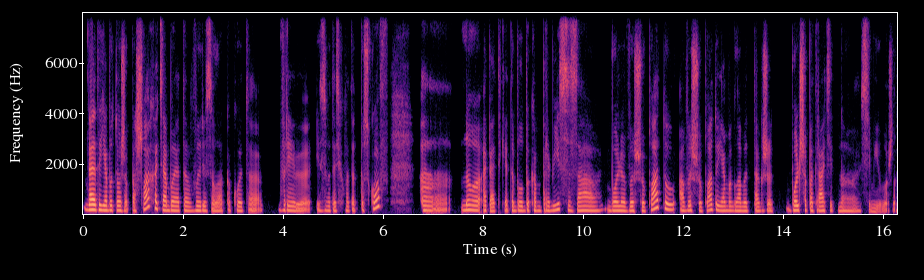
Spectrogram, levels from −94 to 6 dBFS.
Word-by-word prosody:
На 205 -3 +7
это 200 0 +5
я 185 -1 +5
бы 185 0 +1
тоже 180 -2 +1
пошла, 190 - +1
хотя 245 -9 +3
бы 180 0 +2
это 170 -1 0
вырезало 165 - 0
какое-то 165 -1 -3 0.4
время 175 - -1
из 165 +1 -4
вот 170 -1 -5
этих 160 - -4
вот 170 -1 -5
отпусков, 285 - -1 0.6
а, 180 +3 0 0.3
но 195 +1 +3
опять-таки 175 -4 -2
это 170 - -2
был 170 0 +1
бы 165 -1 -1
компромисс 170 +5 0
за 170 0 0
более 175 -4 +2
высшую 165 0 0
плату, 235 - +3
а - - 0
высшую 170 -2 -2
плату 195 +5 0
я 170 -1 +1
могла 170 -1 0
бы 165 -1 0
также 160 - -2 0.3
больше 185 -2 +2
потратить 165 0 -1
на 160 0 -3
семью, 130 - -6
можно - - -7
170 Hz, 145 wpm, -22 LUFS, 165-185 Hz, 0.6 s, На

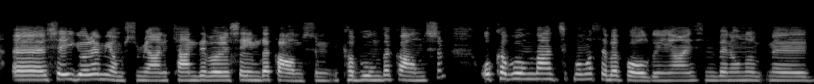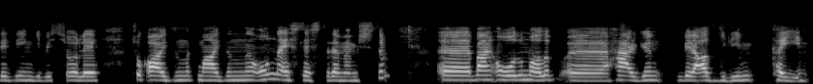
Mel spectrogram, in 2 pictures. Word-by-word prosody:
eee, 210 0 +7
şeyi 235 +1 +3
göremiyormuşum. 225 -5 +1
Yani 185 0 +1
kendi, 195 0 +2
böyle, 195 0 +3
şeyimde 200 0 +1
kalmışım, 180 -2 +1 0.2
kabuğumda 205 +1 -2
kalmışım. 200 - -1 0.3
O - - 0
kabuğumdan 255 -1 +2
çıkmama 240 +2 -6
sebep 215 -5 -2
oldun 180 -2 +2
yani. 180 +1 -3
Şimdi 190 -1 -13
ben 195 -1 -1
onu, 190 0 -7
eee, 185 -1 -3
dediğin 190 0 -8
gibi, 180 0 -11
şöyle 185 0 -1 0.3
çok 465 - -4
aydınlık 195 0 +2
maydınlığı 195 0 -1
onunla 220 +3 0
eşleştirememiştim. 185 - -3 0.5
Eee, 205 -1 +4
ben 220 0 +5
oğlumu 210 0 0
alıp, 210 +3 0
eee, 175 -1 +2
her 205 -1 +5
gün 200 +1 -5
biraz 185 -1 +3
gideyim, 185 +3 -7
kayayım. 165 -1 -1
195 Hz, 140 wpm, -23 LUFS, 185-210 Hz, 0.5 s, eee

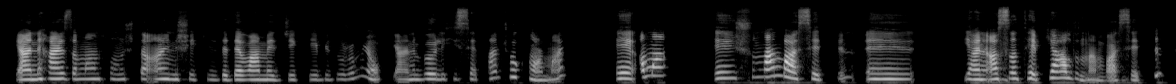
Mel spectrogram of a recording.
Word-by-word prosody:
Yani, 230 +2 +7
her 260 0 +7
zaman 250 0 -6
sonuçta 245 0 -9
aynı 245 -2 -1
şekilde 215 -1 -11
devam 215 0 +2
edecek 210 +1 -8
diye 220 -1 -13
bir 220 0 -19
durum 255 +9 -16
yok. - - -6
Yani, 225 0 -6
böyle 245 -1 -3
hissetmen 245 +4 -10
çok 335 -3 -7
normal, 210 - -5 0.5
eee, 270 -1 +3
ama, 400 +4 +2 0.5
eee, 290 +1 -2
şundan 350 +5 +3
bahsettin. 275 0 +2
Eee, 245 -1 -1 0.5
yani, 230 -2 +4
aslında 250 +2 +3
tepki 280 +3 +1
aldığından 260 -11 0
bahsettin 425 +4 -6
245 Hz, 145 wpm, -24 LUFS, 225-275 Hz, 0.5 s, Yani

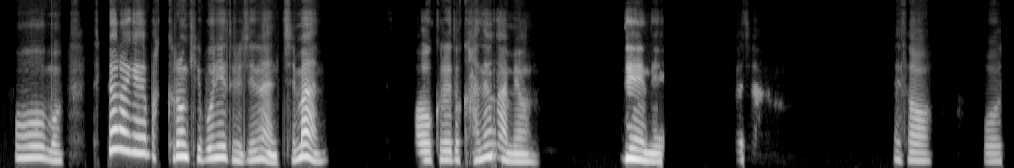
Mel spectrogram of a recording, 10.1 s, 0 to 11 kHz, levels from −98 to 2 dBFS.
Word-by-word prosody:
어 220 0 0
뭐 160 -4 -4 0.3
특별하게 365 -9 +2
막 225 -6 -10
그런 245 +2 +4
기분이 210 0 0
들지는 175 0 -4
않지만 170 - +1 0.9
어 170 0 0
그래도 175 0 -3
가능하면 170 - -2 0.9
네네 195 -5 +7 0.9
맞아요. 445 -1 -21 1.1
그래서 165 -2 -6 0.5
뭐 150 0 -10
185 Hz, 205 characters per minute, -18 LUFS, 165-225 Hz, 1.1 s, 네네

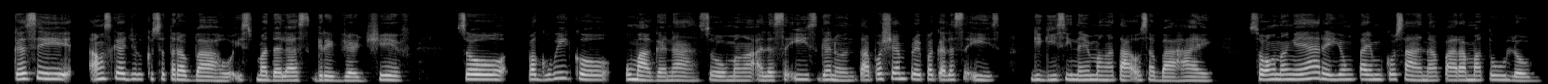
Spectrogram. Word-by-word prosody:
Kasi 255 -1 +4 0.2
ang 255 - +3
schedule 255 -3 +1
ko 255 - -12
sa 240 -1 -2
trabaho 190 -6 +1
is 205 - -6
madalas 190 -2 +1
graveyard 185 -3 -1
shift. 195 0 -1 0.4
So, 230 -2 +5 0.3
pag-uwi 235 +6 0
ko, 215 -3 +1
umaga 200 -5 +3
na. 185 -1 -4
So, 190 +1 -3
mga 185 0 -3
6:00 190 +4 -2
gano'n. 200 -5 -2
Tapos, 245 +4 0
siyempre 260 -3 +1
'pag 230 -1 -1
6:00 210 -2 -4 0.3
gigising 215 +1 -1
na 210 - +1
yung 215 - +1
mga 205 0 -2 0.2
tao - - -1
sa 205 - -1
bahay. 180 -1 -2 0.3
So, 230 - +1
ang 235 - +2
nangyayari, 235 +1 +2
yung 230 0 0
time 230 -1 +1
ko 235 - -2
sana 195 -4 -1
para 200 0 +1
matulog 200 -4 -1
210 Hz, 150 wpm, -22 LUFS, 190-235 Hz, 0.4 s, So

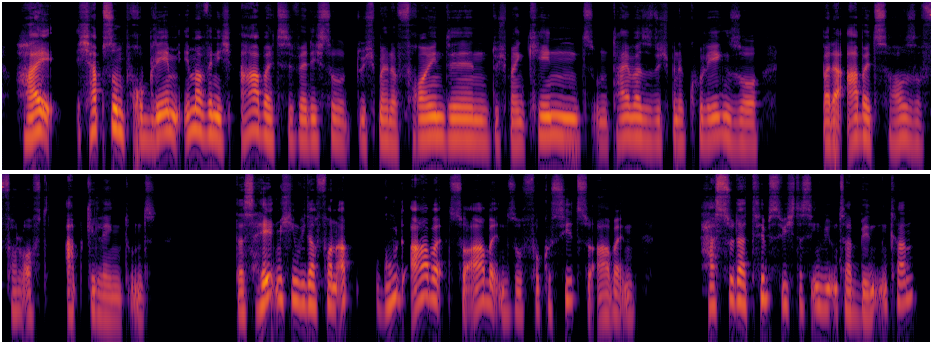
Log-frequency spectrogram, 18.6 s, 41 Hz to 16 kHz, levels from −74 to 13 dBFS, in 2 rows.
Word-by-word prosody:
Hi, 360 -1 +7 0.2
ich - - -3
habe 170 - +3
so 190 - +6
'n 165 - +4
Problem. 135 +3 +2
Immer 165 +2 +2
wenn 145 - +6
ich 130 - +1
arbeite, 130 -5 +1
werde 125 0 0
ich 125 - -4
so 125 -3 -4
durch 120 0 -9
meine 120 -2 0
Freundin, 130 0 +3
durch 120 0 -12
mein 115 0 -3
Kind 135 0 +2
und 115 -1 -10
teilweise 130 -1 +1
durch 120 +1 -9
meine 120 -1 -3
Kollegen 130 +3 -1
so 110 -2 -3 0.6
bei - - +2
der - - +2
Arbeit 130 -1 +2
zu - - -3
Hause 125 +1 -3
so 115 - -9
voll 125 +4 -5
oft 115 - -8
abgelenkt. 105 -6 -5
Und - - -11 0.8
das 120 +2 -1
hält 180 +8 +6
mich 190 0 -3
irgendwie 175 -3 0
davon 155 -1 +1
ab, - - -1 0.2
gut 180 +9 -3
arbeit 200 -3 +3
zu - - -4
arbeiten, 160 -7 0
so 120 +1 -8
fokussiert 140 +9 -8
zu - - -6
arbeiten. - - -5 0.6
Hast 150 -1 +1
du 185 - 0
da 175 -2 +4
Tipps, 195 -1 -4
wie 155 - -4
ich - - -7
das 145 -1 -8
irgendwie 140 -2 -3
unterbinden 120 -4 -5
kann? 190 +5 -5
130 Hz, 190 wpm, -24 LUFS, 120-155 Hz, 0.8 s, Hi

